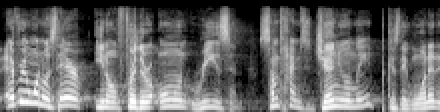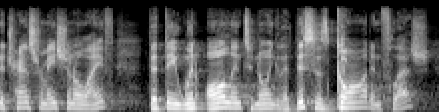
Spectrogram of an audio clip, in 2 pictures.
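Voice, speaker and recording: A man preaching a sermon as pastor, telling the story in an animated way, acting out quotes and often restarting his sentences. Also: sits high, brisk, in a large hall.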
